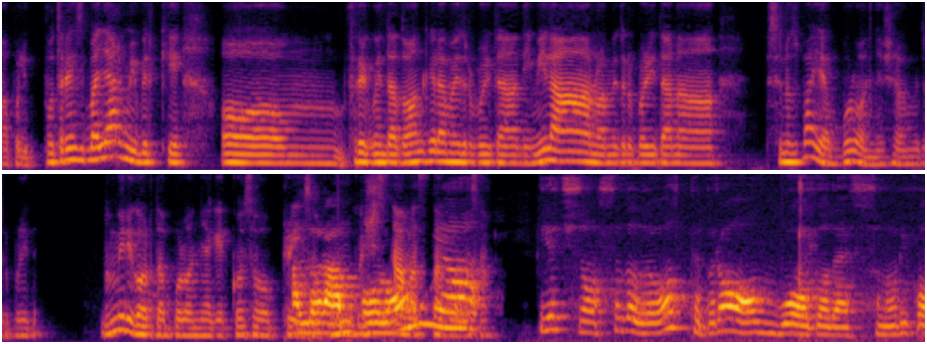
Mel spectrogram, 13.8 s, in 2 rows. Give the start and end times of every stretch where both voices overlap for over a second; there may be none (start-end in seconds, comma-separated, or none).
9.1-10.6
